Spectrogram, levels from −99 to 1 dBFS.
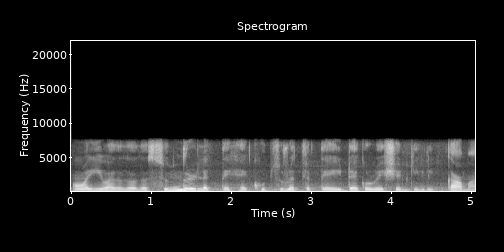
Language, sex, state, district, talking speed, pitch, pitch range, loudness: Hindi, female, Himachal Pradesh, Shimla, 155 wpm, 185 Hz, 175-205 Hz, -17 LUFS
